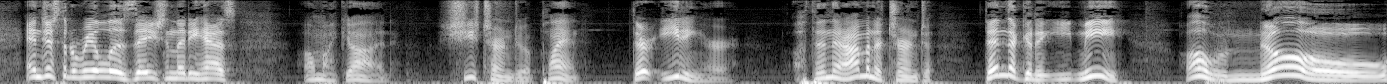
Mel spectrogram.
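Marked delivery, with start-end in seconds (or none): 2.3-10.4 mock deadpan, matter-of-fact delivery with audible horror. Retelling a movie character's sudden realization, imitating a deadpan delivery. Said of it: "delivered in such a deadpan way".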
